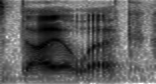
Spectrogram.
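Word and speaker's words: Dälek: It's spelled D-A-L-E-K, so almost like Dalek, but they've got like an umlaut over the A, so it's Dialect.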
